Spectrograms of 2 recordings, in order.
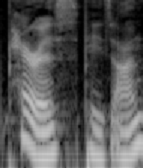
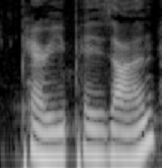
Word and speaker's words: Paris Paysan: And since you lived here, you launched a very successful blog called Paris, as an American would pronounce it, Paris Paysan, but Paris Paysan.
